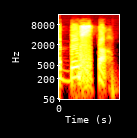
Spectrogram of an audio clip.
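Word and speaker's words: でした: दे, शीता correct. ओ चुकारे सामा देशता. देशिता का pronunciation खाली अलग रहेगा, देशता.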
